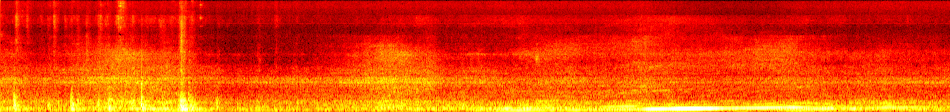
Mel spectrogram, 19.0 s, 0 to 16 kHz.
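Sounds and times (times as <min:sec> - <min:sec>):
vehicle engine rumbling: 0:00.0 - 0:06.8.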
